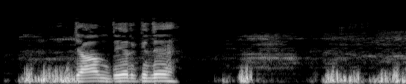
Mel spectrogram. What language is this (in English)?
Goaria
